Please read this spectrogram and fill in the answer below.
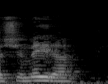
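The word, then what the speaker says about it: Shemitah: Christians that have read The Mystery of the shamida they're always ask me how to spell it it's s h e m i t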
